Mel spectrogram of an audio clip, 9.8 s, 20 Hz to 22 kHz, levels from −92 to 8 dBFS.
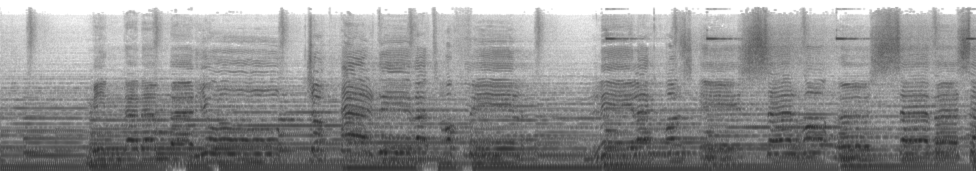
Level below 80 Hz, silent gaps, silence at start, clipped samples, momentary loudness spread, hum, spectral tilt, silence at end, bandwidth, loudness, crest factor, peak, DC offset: -20 dBFS; none; 0 s; under 0.1%; 5 LU; none; -4.5 dB/octave; 0 s; 19 kHz; -12 LUFS; 12 dB; 0 dBFS; under 0.1%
